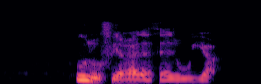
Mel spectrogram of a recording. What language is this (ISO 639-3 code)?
kab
